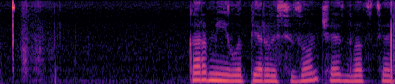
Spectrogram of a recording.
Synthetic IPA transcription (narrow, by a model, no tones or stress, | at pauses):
kɐrmʲilˠəpʲe̞rvɨjsʲɪzo̞nt͡ɕæsʲtʲd̪vat̪sɨ̥tʲɐ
